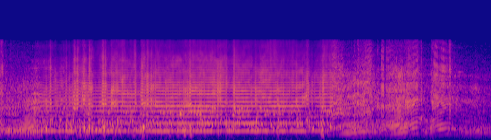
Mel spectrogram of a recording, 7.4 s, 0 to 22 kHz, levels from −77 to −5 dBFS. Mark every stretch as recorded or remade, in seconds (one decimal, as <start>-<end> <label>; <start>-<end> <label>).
0.0-0.6 recorded; 0.6-5.0 remade; 5.0-7.4 recorded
